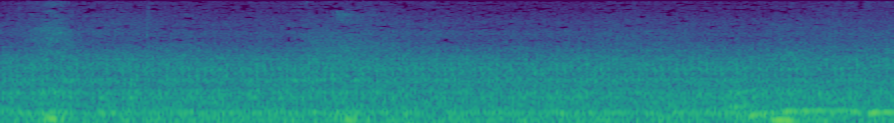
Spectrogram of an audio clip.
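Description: Steady low background rumble with no distinct events, like a machine or engine running.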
